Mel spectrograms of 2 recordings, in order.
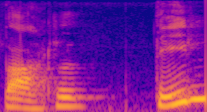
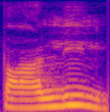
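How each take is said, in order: First: Parle-t-il with a clear T before "il"; inserted T sound. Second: পালিল with the two words merged, no T between; run-together pronunciation. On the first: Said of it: "টি যদি গুঁজে দিই মাঝখানে". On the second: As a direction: slur parle and il into one word, "পালিল". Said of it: "এখানে একটু উচ্চারণের অসুবিধা হচ্ছে". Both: Shown as a demonstration.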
